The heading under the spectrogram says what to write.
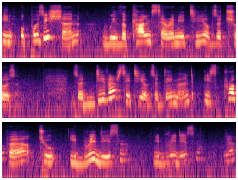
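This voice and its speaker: A woman with a French accent speaks at a fairly slow pace in a fairly high voice, with lively intonation and big swings in loudness. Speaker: art historian. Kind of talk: lecture. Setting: lecture hall in an abbey. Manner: halting.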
